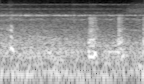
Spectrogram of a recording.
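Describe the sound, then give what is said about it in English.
A tram rumbles steadily past, a thin high metallic squeal ringing over the noise, with a few short brighter screeches from the wheels grinding on the rails. No one speaks. “You don't get run over by a tram.”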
